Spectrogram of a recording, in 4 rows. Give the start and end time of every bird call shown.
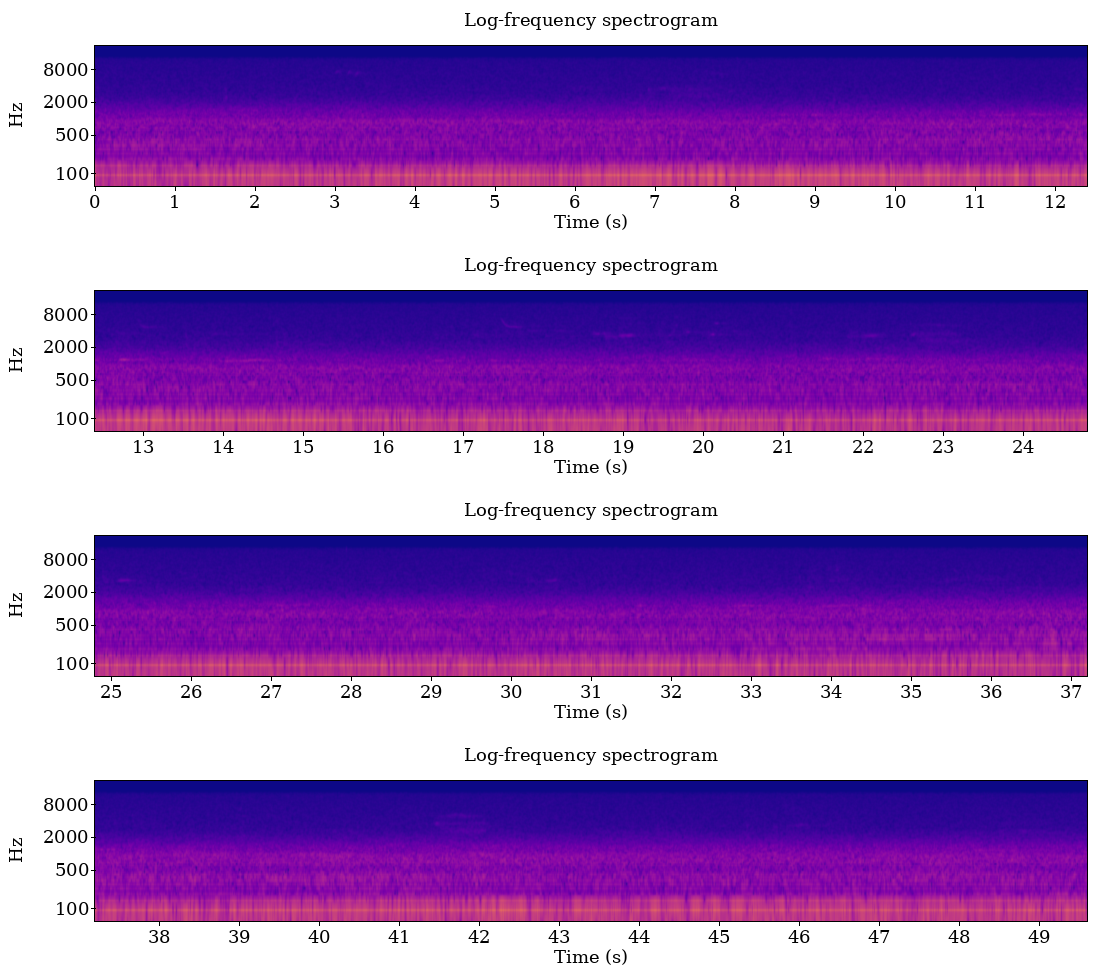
17.4s-17.8s: Red-winged Blackbird (Agelaius phoeniceus)
18.6s-19.4s: Common Grackle (Quiscalus quiscula)
19.8s-20.3s: Common Grackle (Quiscalus quiscula)
22.0s-22.3s: Common Grackle (Quiscalus quiscula)

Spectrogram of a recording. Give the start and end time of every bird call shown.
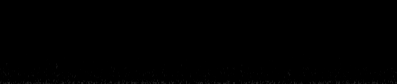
0.8s-1.1s: American Pipit (Anthus rubescens)

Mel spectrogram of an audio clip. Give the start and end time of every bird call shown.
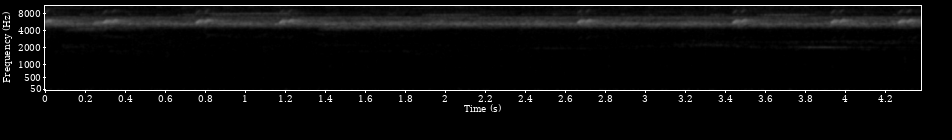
0.0s-2.1s: Long-billed Woodcreeper (Nasica longirostris)
0.0s-4.4s: Dusky-capped Greenlet (Pachysylvia hypoxantha)
0.0s-4.4s: Hauxwell's Thrush (Turdus hauxwelli)

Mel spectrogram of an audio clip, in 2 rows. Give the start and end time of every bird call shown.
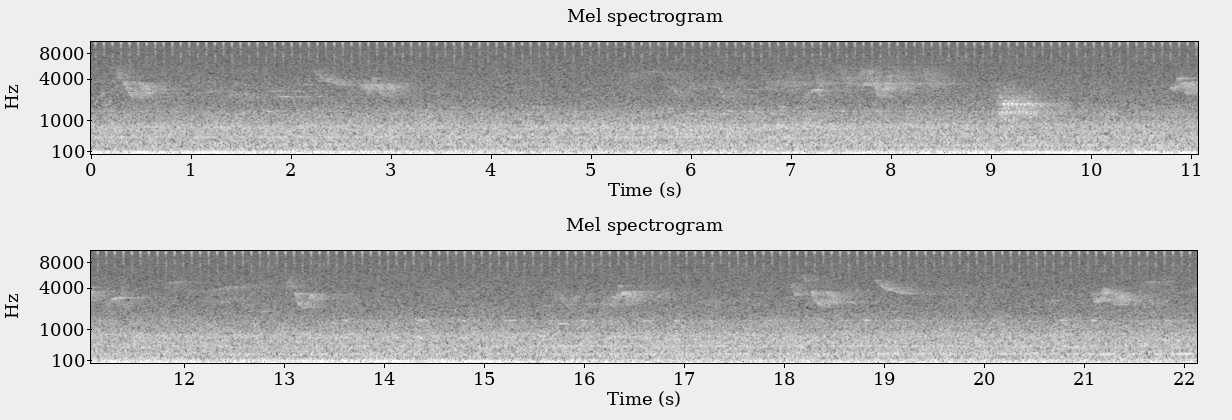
0.0s-22.1s: Red-eyed Vireo (Vireo olivaceus)
8.9s-9.7s: Red-bellied Woodpecker (Melanerpes carolinus)

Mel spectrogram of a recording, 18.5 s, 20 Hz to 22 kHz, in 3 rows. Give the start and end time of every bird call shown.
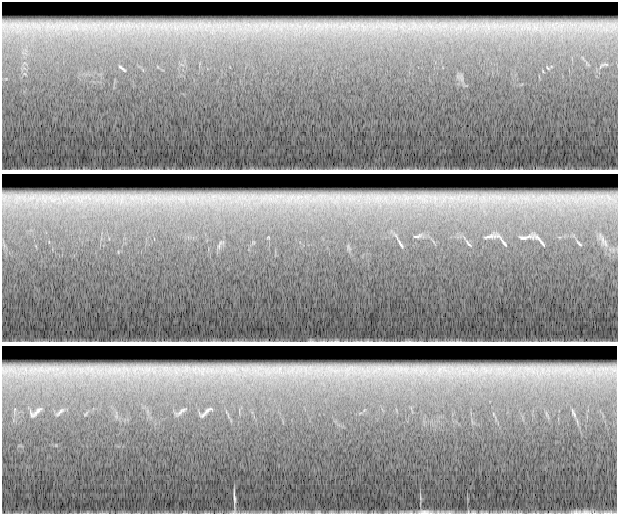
0.0s-2.5s: Eurasian Skylark (Alauda arvensis)
0.2s-0.3s: Hawaii Amakihi (Chlorodrepanis virens)
4.1s-18.5s: Eurasian Skylark (Alauda arvensis)

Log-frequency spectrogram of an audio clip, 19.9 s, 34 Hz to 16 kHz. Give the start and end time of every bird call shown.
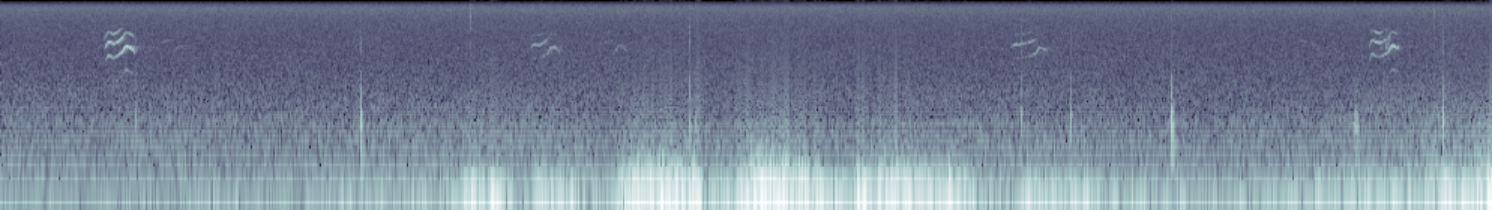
1.3s-1.8s: Hawaii Amakihi (Chlorodrepanis virens)
2.1s-2.4s: Hawaii Amakihi (Chlorodrepanis virens)
7.0s-7.4s: Hawaii Amakihi (Chlorodrepanis virens)
7.9s-8.3s: Hawaii Amakihi (Chlorodrepanis virens)
13.4s-14.0s: Hawaii Amakihi (Chlorodrepanis virens)
18.2s-18.7s: Hawaii Amakihi (Chlorodrepanis virens)

